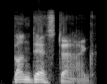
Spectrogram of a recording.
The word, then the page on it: Bundestag: British English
